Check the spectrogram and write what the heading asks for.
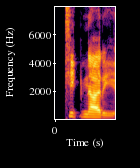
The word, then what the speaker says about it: Tignari: Pronunciation. In Arabic, yes. Okay, it's not coming. Tignari, okay.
